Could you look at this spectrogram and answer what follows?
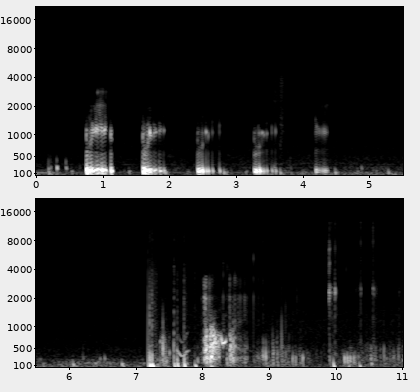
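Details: Stomach growling in a girl: several short low gurgling bursts, then a longer run of bubbling, squelching rumbles, ordinary gut sounds.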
